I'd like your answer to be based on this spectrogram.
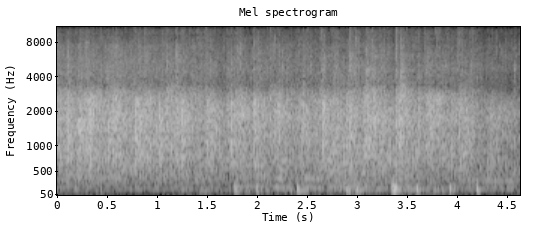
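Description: An audience at a copyright forum applauds a lawyer after a presentation, with steady clapping from many hands that tapers slightly toward the end, alongside faint low murmurs.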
